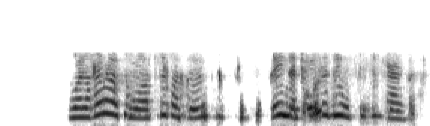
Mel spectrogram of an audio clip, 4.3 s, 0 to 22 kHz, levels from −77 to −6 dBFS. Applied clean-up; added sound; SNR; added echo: neural mask model Resemble Enhance denoiser.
